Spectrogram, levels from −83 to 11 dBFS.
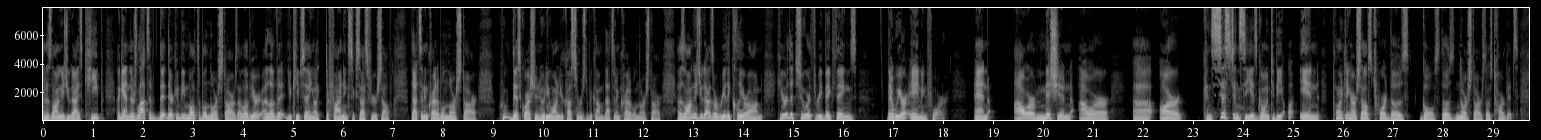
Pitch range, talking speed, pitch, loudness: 155-180 Hz, 195 wpm, 165 Hz, -22 LUFS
